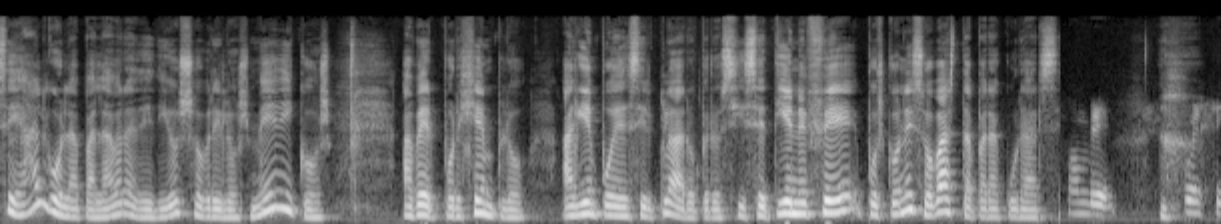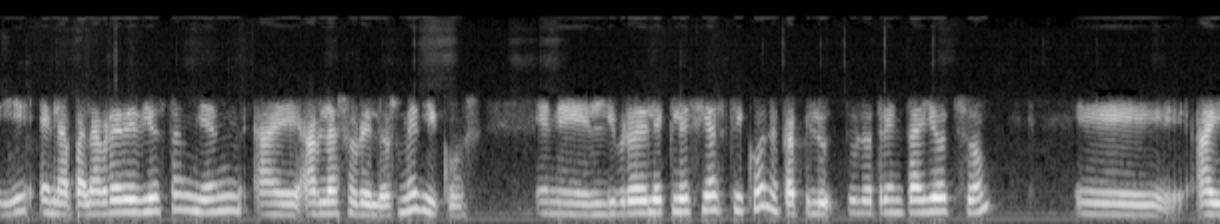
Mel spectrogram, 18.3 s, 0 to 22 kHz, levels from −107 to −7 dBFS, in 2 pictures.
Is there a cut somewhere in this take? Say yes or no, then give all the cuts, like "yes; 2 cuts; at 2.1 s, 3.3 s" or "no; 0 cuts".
yes; 1 cut; at 7.9 s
